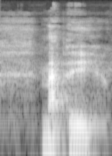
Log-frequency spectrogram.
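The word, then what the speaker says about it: Mapei: So I have gone back to using mapai mapi mappy. There's so many versions of the name that people the way they pronounce it, but I've always called it Mappy.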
